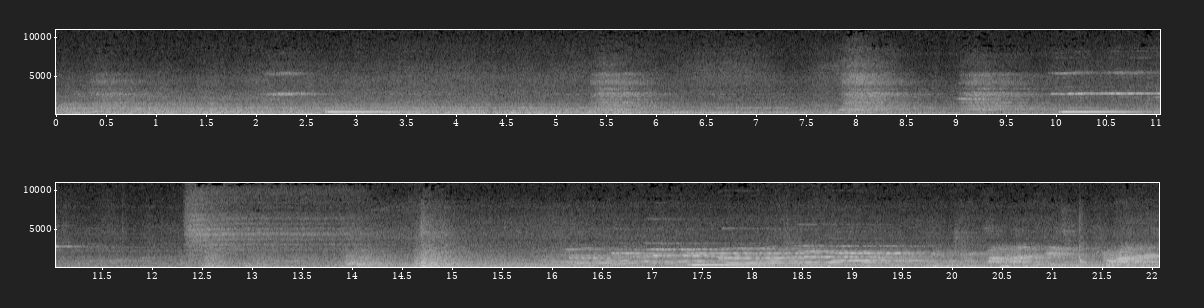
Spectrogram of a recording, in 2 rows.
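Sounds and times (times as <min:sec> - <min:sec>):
rail and platform noises: 0:00.0 - 0:22.0
hiss of air: 0:12.3 - 0:14.2
chiming station music: 0:16.0 - 0:20.0.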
